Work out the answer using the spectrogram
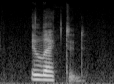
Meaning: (verb) simple past and past participle of elect; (noun) One who is elected
- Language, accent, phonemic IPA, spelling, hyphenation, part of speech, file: English, US, /ɪˈlɛktɪd/, elected, elect‧ed, verb / noun, En-us-elected.ogg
